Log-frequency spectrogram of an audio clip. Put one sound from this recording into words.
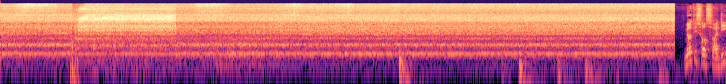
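A vacuum cleaner hums steadily.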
